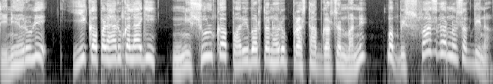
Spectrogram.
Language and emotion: Nepali, surprised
